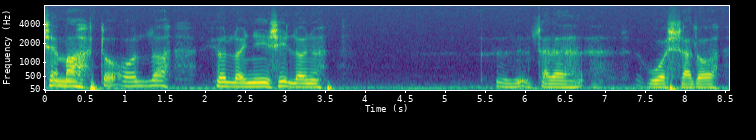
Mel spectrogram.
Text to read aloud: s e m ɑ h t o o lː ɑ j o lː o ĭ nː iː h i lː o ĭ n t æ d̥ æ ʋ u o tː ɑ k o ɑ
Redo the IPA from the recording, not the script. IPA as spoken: s e m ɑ h t o o lː ɑ j o lː o ĭ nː iː s i lː o ĭ n t æ d̥ æ ʋ u o sː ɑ t o ɑ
